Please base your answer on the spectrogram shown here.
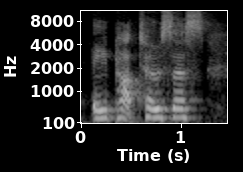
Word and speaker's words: apoptosis: is physiology that's healthy i've heard the word pronounced equally as apoptosis and apoptosis it seems to just be a preference by whatever immunologist you're talking to all right we're almost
